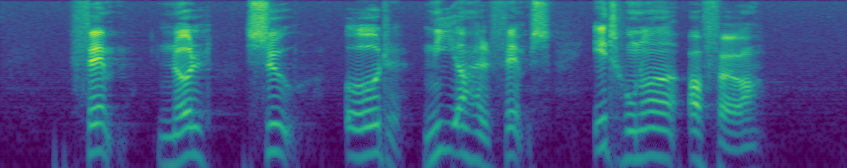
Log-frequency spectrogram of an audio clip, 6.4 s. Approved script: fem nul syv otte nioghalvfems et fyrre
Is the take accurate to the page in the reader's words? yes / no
no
